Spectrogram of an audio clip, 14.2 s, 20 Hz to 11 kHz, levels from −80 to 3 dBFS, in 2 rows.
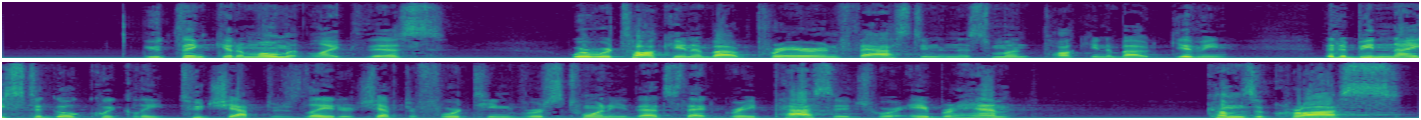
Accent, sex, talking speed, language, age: American, male, 180 wpm, English, 40-59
